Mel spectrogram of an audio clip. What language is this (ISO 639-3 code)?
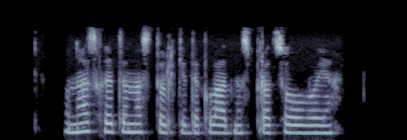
bel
